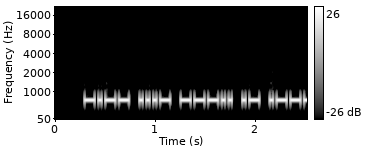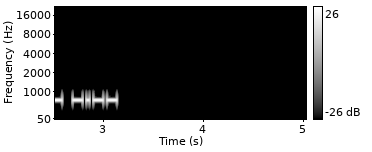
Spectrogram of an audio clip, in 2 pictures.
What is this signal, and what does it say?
Morse code, heard as a keyed tone, about 36 wpm, 700 Hz. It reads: YV8AJY
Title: DXCC-100 Call Signs - 6 Characters - Repeated 3x - 35wpm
